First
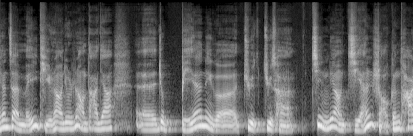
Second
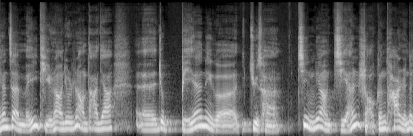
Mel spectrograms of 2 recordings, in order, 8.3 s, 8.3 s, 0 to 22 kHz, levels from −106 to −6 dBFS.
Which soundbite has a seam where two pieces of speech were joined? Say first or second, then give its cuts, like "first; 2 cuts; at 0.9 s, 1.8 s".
second; 1 cut; at 4.8 s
